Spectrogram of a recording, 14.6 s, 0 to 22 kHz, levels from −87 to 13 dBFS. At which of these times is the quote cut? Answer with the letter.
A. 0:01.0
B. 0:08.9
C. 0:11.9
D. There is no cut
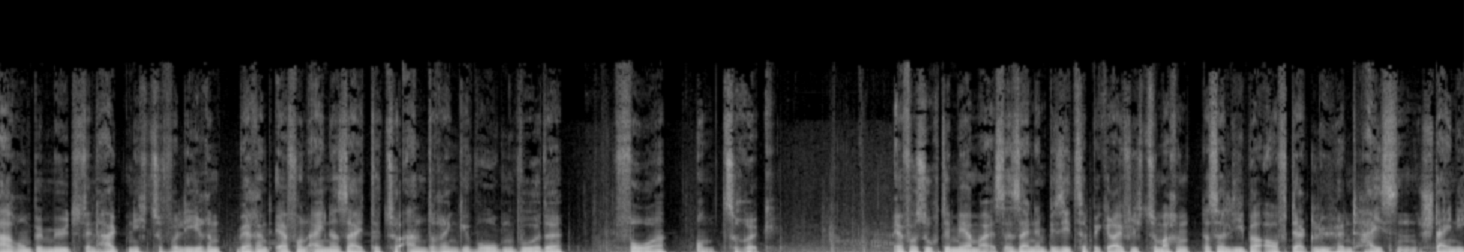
D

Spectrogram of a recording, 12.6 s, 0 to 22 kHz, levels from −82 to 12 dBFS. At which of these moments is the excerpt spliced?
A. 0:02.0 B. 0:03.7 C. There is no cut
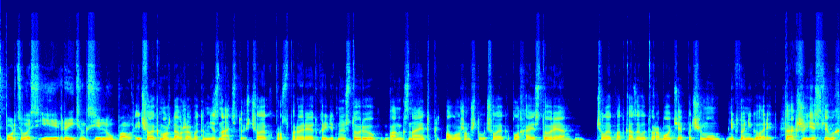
A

